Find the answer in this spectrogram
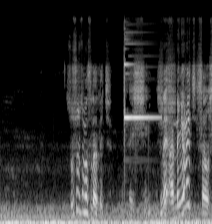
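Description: Steady low rumble of a car cabin, with a single bright ding about two and a half seconds in that holds one tone for under a second.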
